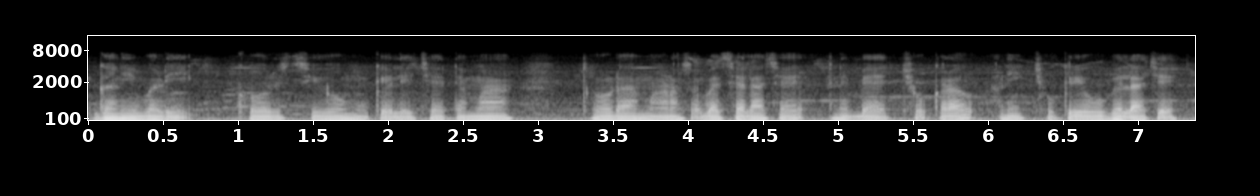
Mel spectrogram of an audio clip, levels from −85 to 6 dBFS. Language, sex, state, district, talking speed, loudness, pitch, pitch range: Gujarati, male, Gujarat, Valsad, 145 wpm, -15 LUFS, 100 Hz, 95-105 Hz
